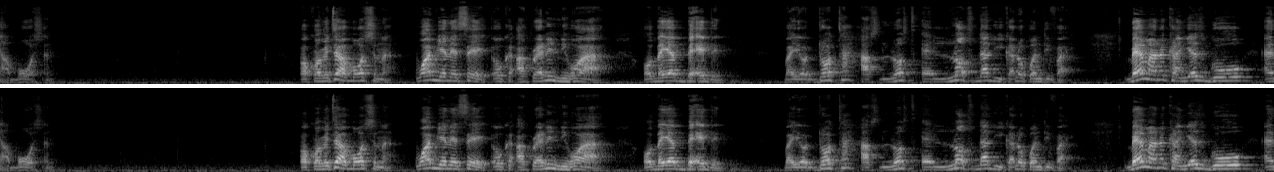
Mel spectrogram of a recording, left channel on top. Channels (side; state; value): both; normal; correlation 0.66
